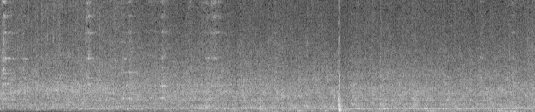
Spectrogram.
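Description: Water pouring steadily from a freestanding tub's filler spout into the nearly full bathtub, filling it to test the drain overflow. A single sharp click comes about seven seconds in.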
